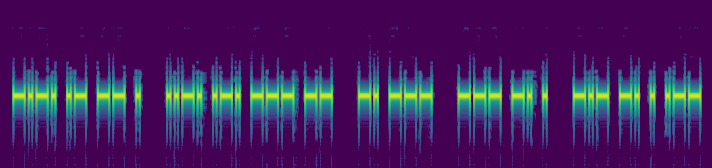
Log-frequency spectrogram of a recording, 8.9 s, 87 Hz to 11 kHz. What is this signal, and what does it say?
Morse code, heard as a keyed tone, about 25 wpm, 700 Hz. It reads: CAME FROM NO ONE KNEW
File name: Pinocchio / Pinocchio ch2 25 25 ik1hge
